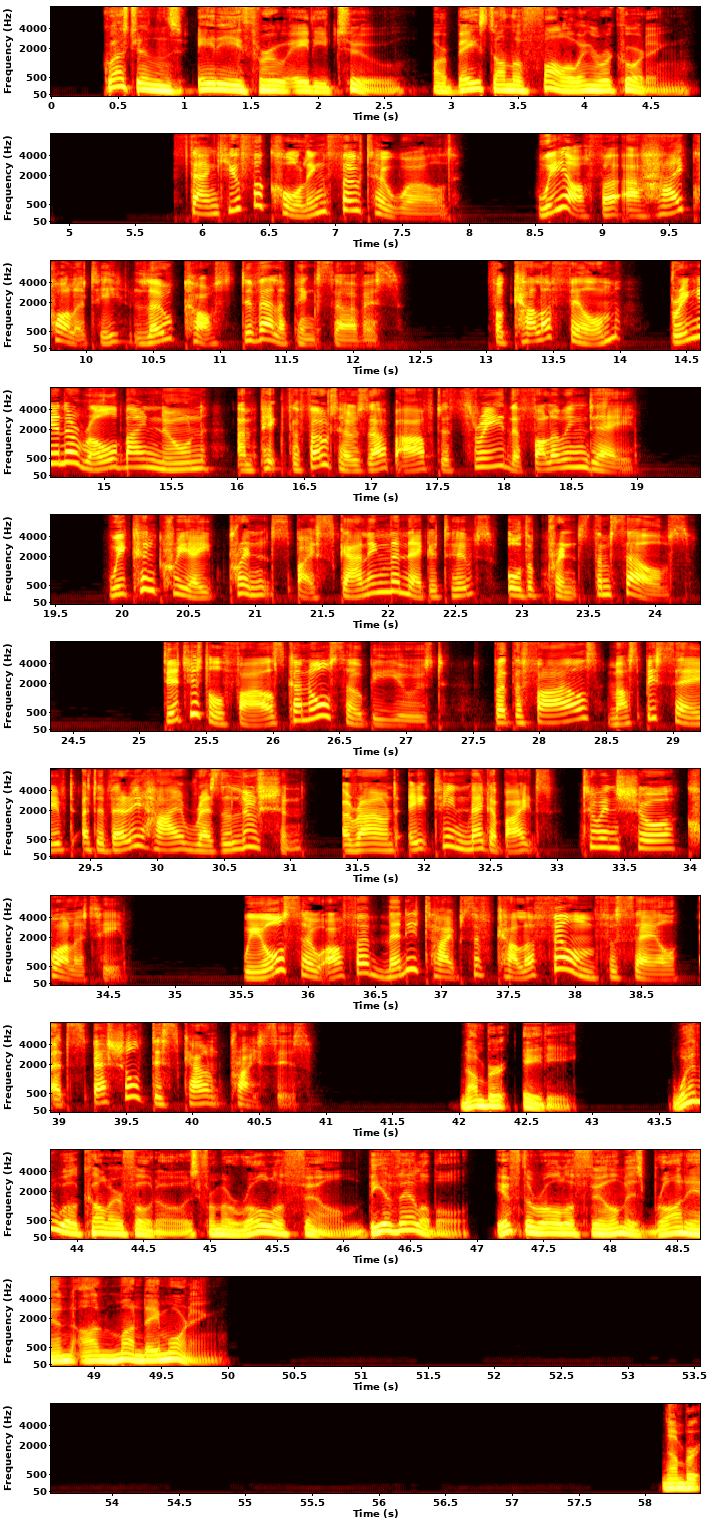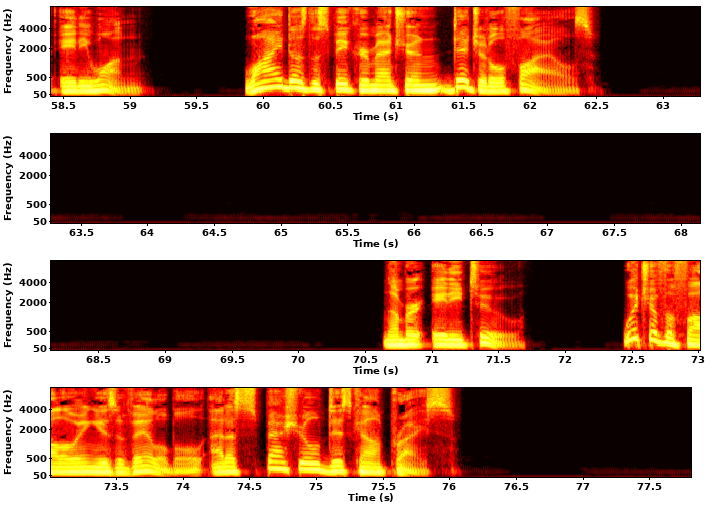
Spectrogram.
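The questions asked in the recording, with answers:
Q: When will color photos from a roll of film be available if the roll of film is brought in on Monday morning?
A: After 3 on Tuesday

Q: Why does the speaker mention digital files?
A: They can be used to make prints if saved at high resolution

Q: Which of the following is available at a special discount price?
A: Color film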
